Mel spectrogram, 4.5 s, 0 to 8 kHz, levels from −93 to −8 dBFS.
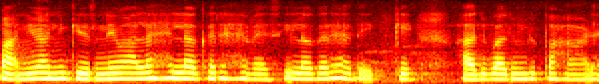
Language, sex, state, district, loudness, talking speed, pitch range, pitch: Hindi, female, Chhattisgarh, Jashpur, -15 LUFS, 255 wpm, 190-210 Hz, 200 Hz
